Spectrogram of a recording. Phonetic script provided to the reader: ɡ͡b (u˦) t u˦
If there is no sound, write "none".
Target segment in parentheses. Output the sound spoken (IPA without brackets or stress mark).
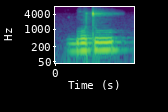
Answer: o˦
